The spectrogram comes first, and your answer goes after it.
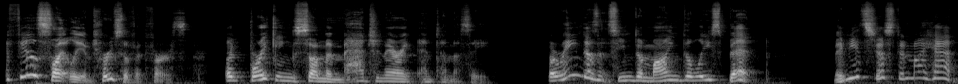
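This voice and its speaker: A man's voice: mid-range voice, slightly rough. A man reading a story aloud expressively, dropping in wry, casual asides of his own. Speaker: host reading a visual novel aloud.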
